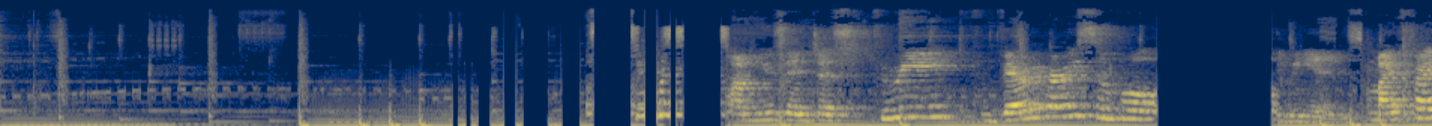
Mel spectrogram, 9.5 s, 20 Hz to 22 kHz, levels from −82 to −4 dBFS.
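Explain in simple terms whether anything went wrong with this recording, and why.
Two stretches of digital broadcast dropout break up this audio. From 3.01 to 4.86 s, the sound keeps cutting to silence in short holes, the longest about 0.26 s, losing roughly 1.2 s in total. From 7.70 to 8.52 s it happens again, with about 0.77 s missing. The receiver lost the signal or got corrupted frames and muted until clean ones arrived, so whatever was sent during those gaps is gone.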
